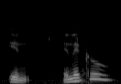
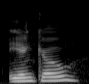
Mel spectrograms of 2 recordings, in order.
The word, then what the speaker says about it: Ienco: Written by Benjamin Percy, artist Raphael Inico? No. You do the fucking names. I always fuck them up. Benjamin Percy, Raphael Yinko. Yinko. Oh, look at you stumbling. It's IENCO, so I'm going to say Yinko.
